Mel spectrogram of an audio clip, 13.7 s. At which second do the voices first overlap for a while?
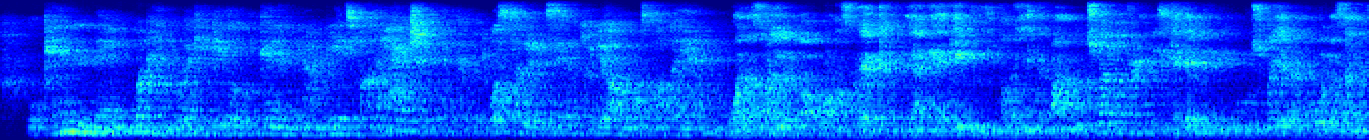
none

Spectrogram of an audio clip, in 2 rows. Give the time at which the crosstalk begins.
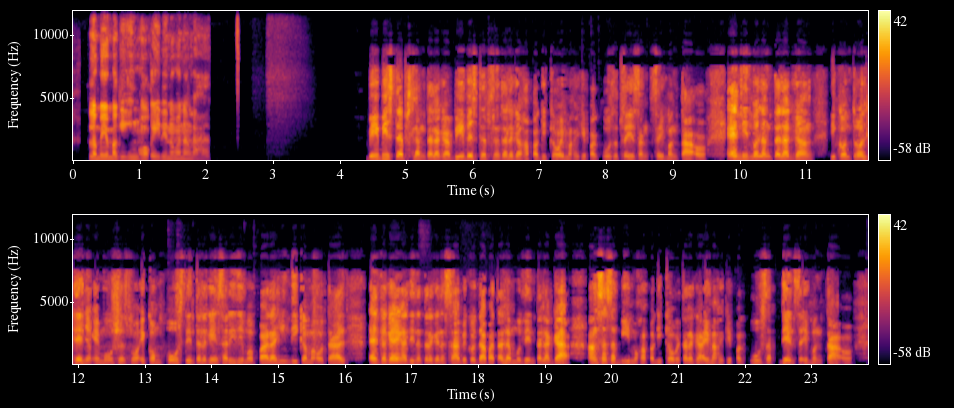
none

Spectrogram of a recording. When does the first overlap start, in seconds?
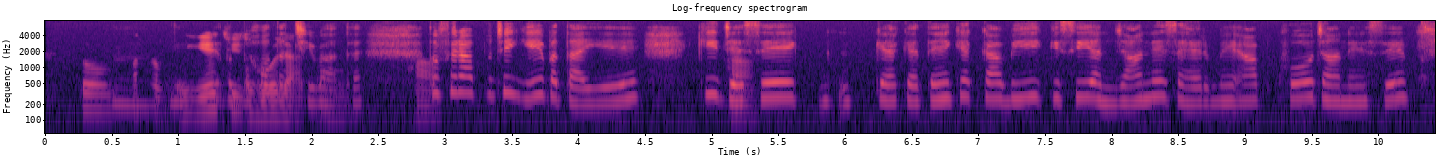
1 s

